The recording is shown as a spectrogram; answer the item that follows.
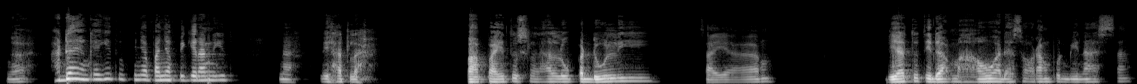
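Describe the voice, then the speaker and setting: A man's voice: medium pitch, a little slow, long pauses, mellow. A man preaching a casual, conversational sermon, asking his listeners questions and acting out the voices of worried believers. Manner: asks the audience questions directly.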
